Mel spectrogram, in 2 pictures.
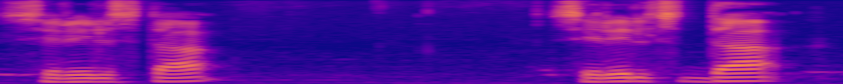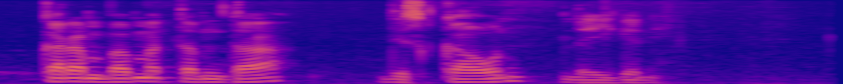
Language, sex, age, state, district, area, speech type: Manipuri, male, 45-60, Manipur, Churachandpur, urban, read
